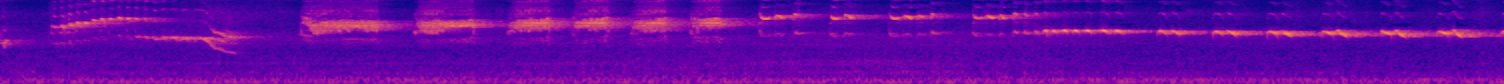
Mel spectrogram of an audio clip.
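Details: A spot-throated babbler from La Ba river, Da Lat, sings solo. A downslurred whistle opens, then fast pulsed trills rise in pitch and finish as a quick run of clipped repeated notes.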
